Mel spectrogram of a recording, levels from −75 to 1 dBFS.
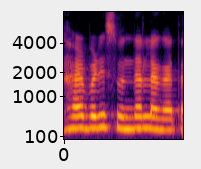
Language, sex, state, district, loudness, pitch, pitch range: Bhojpuri, female, Bihar, Saran, -15 LUFS, 235 Hz, 225-240 Hz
